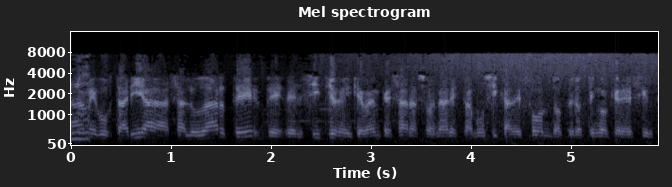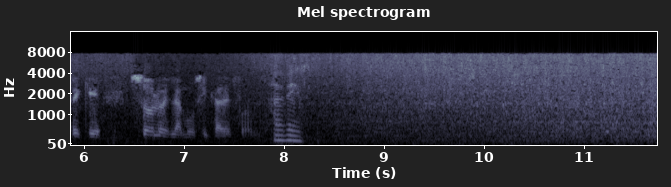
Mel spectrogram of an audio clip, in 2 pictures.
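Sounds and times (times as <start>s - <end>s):
speech: 0.0s - 8.4s
steady rush of flowing water: 2.4s - 11.7s.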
